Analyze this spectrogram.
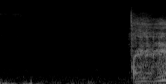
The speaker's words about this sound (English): Breathing heavily.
